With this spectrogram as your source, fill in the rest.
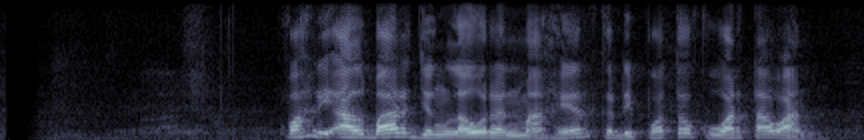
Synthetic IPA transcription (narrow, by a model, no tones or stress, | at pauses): faɦɾialbard͡ʒɨŋlauɾanmaɦɛrkɨrdipɔt̪ɔkuwart̪awan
